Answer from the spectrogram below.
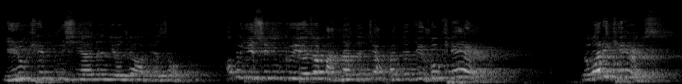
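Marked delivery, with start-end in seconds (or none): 2.2-6.7 high, loud scoffing shrug; mock indifference. Pastor acting out the woman's indifference, high and loud. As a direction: throw it away like nobody cares. Preacher voicing dismissive attitude.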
